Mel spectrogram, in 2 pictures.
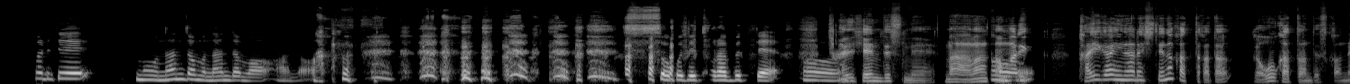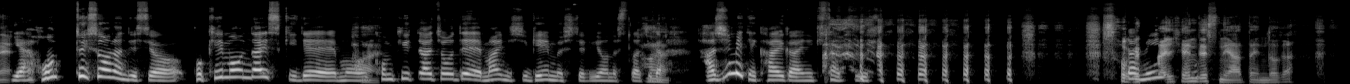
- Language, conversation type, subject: Japanese, unstructured, 最近のニュースで元気をもらった出来事は何ですか？
- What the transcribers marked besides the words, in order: laugh; laugh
